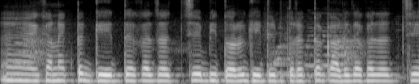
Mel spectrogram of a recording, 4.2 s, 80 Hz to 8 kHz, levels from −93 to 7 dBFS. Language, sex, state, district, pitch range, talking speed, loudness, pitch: Bengali, female, Tripura, West Tripura, 205-220 Hz, 170 wpm, -15 LUFS, 210 Hz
